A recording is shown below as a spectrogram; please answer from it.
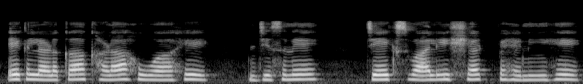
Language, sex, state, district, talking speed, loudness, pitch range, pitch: Hindi, female, Madhya Pradesh, Bhopal, 115 wpm, -14 LUFS, 215-230 Hz, 225 Hz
